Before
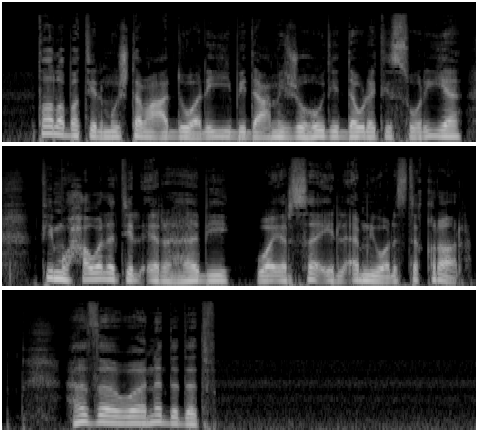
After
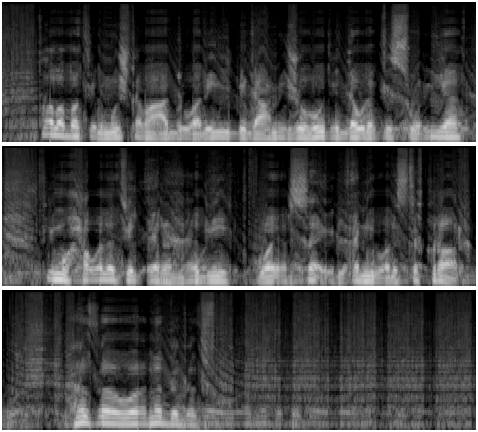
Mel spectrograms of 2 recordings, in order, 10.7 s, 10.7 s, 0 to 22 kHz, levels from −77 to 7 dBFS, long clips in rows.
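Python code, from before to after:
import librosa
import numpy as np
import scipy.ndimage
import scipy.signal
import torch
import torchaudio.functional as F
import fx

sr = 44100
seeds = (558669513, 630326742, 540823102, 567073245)

y = x + 0.5 * 10.0 ** (-35.0 / 20.0) * np.sign(x)
y = scipy.signal.sosfilt(scipy.signal.butter(4, 110.0, 'highpass', fs=sr, output='sos'), y)
y = fx.env_flanger(y, sr, rest_ms=2.4, full_db=-18.5)
y = fx.pitch_keep_formants(y, sr, semitones=-2.0)
y = fx.echo_feedback(y, sr, ms=788, feedback_pct=49, wet_db=-20.5)
y = fx.chopper(y, sr, hz=2.8, depth_pct=65, duty_pct=75)
y = F.gain(torch.from_numpy(y), 6.5).numpy()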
